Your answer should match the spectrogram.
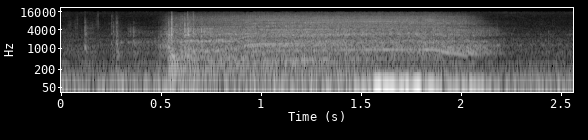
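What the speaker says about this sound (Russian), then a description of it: "Откручиваем саморез." Power screwdriver backing a self-tapping screw out of a Hyundai Sonata door trim panel: a short whir, then a steady close high-pitched motor whine lasting about a second and a half before it stops.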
